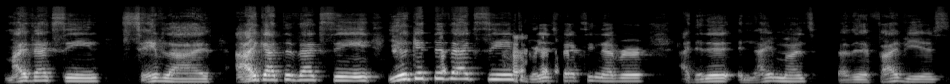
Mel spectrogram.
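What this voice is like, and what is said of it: Imitates another person's voice. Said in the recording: “I know you always do your Trump impression. I was going to do the Trump impression”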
